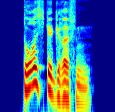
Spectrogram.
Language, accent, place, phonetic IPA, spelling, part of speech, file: German, Germany, Berlin, [ˈdʊʁçɡəˌɡʁɪfn̩], durchgegriffen, verb, De-durchgegriffen.ogg
- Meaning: past participle of durchgreifen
